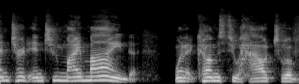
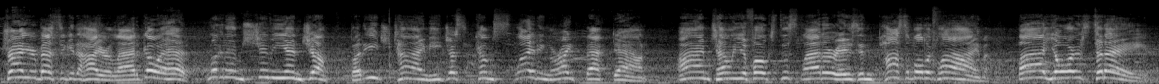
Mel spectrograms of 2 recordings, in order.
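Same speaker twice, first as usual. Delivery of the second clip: high-pitched carnival barker pitch; snake oil seller; 7 semitones higher, 3 dB quieter than usual. Acted. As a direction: hawk it to the crowd. Carnival pitchman selling ladder.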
